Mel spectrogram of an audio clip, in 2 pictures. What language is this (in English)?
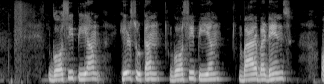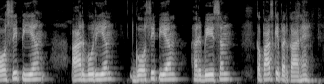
Hindi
